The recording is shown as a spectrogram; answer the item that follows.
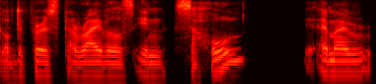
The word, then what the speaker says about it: Sahul: I have this uh note here asked about evidence and dating of the first arrivals in Sahul.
